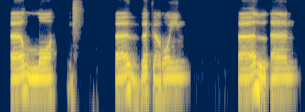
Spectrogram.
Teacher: Cara yang kedua adalah dengan mentasilkan hamzah wasal, ya. Hamzah wasal dibaca tasil, maksudnya dibaca antara hamzah dengan alif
